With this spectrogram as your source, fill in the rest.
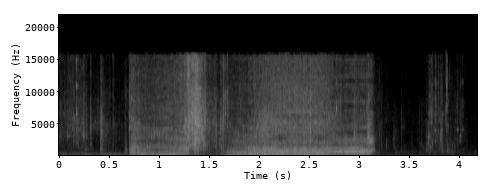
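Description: A bear roars and growls loudly in pain.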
